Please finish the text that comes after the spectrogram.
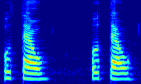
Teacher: So the letters EL is actually, we have actually 2 vowel sounds. So the L is pronounced as a vowel, a weak vowel.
